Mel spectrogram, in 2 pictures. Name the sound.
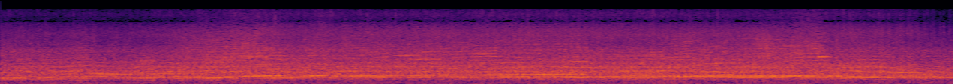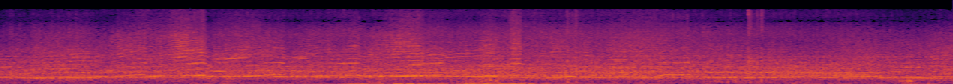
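IndyCar race cars on formation lap, from a racing video game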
